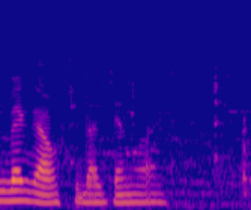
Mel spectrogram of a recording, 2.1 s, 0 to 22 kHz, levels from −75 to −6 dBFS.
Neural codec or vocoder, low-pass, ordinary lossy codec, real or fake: codec, 16 kHz, 16 kbps, FreqCodec, larger model; 7.2 kHz; none; fake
